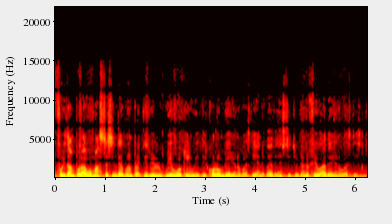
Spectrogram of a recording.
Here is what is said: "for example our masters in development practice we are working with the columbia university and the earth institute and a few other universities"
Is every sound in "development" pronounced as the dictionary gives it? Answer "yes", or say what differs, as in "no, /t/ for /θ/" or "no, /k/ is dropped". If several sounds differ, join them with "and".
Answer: no, /p/ is dropped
